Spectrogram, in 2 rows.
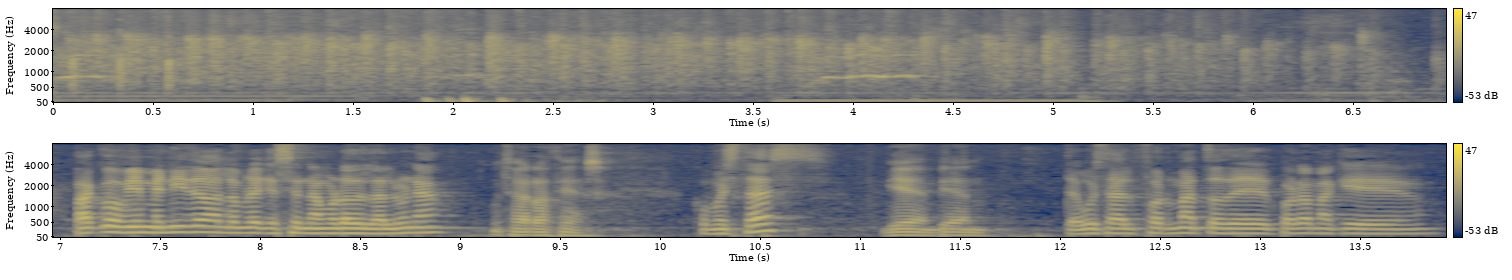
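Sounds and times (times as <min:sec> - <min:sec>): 
audience applause: 0:00.0 - 0:07.1
speech: 0:07.1 - 0:13.9.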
